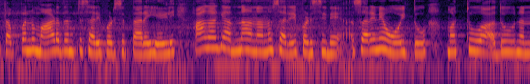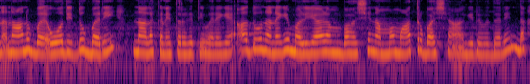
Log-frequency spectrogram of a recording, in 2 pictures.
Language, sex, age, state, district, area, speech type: Kannada, female, 18-30, Karnataka, Chitradurga, rural, spontaneous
